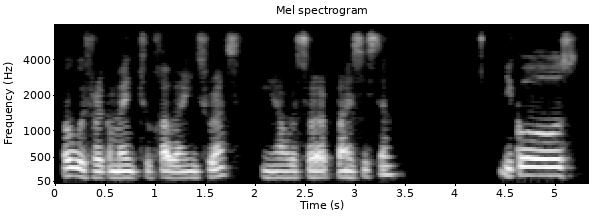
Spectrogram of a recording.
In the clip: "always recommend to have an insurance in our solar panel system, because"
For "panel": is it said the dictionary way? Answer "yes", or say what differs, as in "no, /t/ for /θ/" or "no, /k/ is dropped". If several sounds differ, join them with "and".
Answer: no, /n/ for /l/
